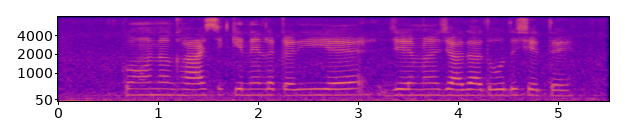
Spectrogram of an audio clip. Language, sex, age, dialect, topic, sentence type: Maithili, female, 46-50, Angika, agriculture, question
